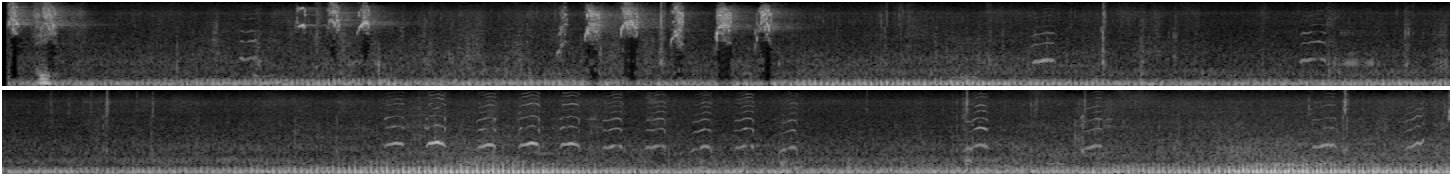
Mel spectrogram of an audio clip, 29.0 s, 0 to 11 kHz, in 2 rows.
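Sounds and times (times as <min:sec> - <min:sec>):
monkey screams: 0:00.0 - 0:00.8, 0:02.3 - 0:03.8, 0:05.5 - 0:07.9, 0:10.2 - 0:10.7, 0:13.0 - 0:13.7, 0:18.2 - 0:22.6, 0:24.0 - 0:24.5, 0:25.2 - 0:25.7, 0:27.6 - 0:28.9
high monkey coos: 0:00.0 - 0:00.9, 0:02.1 - 0:04.0, 0:05.3 - 0:08.1, 0:10.1 - 0:10.9, 0:12.9 - 0:14.0, 0:18.2 - 0:22.9, 0:24.0 - 0:26.0, 0:27.2 - 0:28.9
short monkey calls: 0:00.0 - 0:00.9, 0:02.3 - 0:04.0, 0:05.5 - 0:08.0, 0:10.2 - 0:10.8, 0:12.9 - 0:13.8, 0:18.2 - 0:22.7, 0:24.0 - 0:24.5, 0:25.1 - 0:25.7, 0:27.5 - 0:28.9.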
